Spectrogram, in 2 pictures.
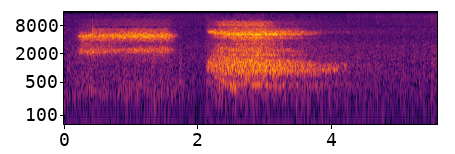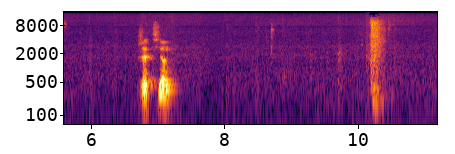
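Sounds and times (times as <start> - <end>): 
deep breath taken in a breathing exercise: 0.0 - 4.6
speech: 6.8 - 7.3.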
